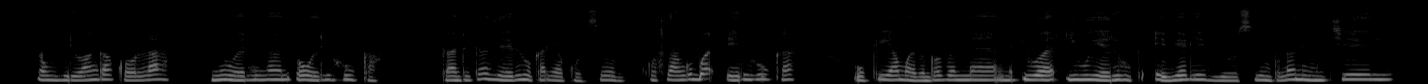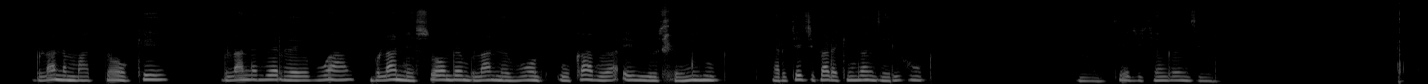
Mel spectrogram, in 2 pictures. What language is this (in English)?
Konzo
